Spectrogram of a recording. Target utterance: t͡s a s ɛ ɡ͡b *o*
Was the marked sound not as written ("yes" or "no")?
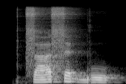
yes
